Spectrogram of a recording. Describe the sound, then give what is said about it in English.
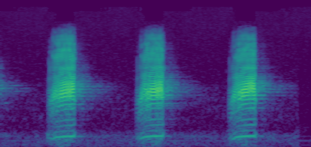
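A duck quacks three times in a steady, evenly spaced rhythm, each quack loud and nasal, with brief silence between them and no other sounds. “Duck. You have a duck.”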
